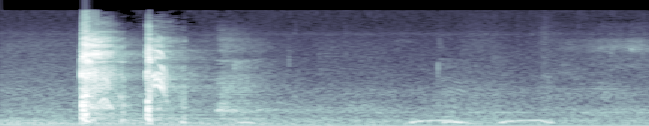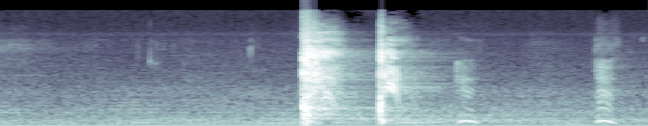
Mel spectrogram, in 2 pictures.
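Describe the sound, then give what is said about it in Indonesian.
A lecturer whose voice is giving out coughs during a philosophy lecture: two loud coughs, a long quiet pause with faint murmuring, then another burst of two strong coughs followed by weaker ones. “Batuk.”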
